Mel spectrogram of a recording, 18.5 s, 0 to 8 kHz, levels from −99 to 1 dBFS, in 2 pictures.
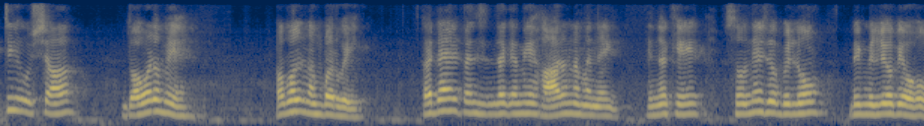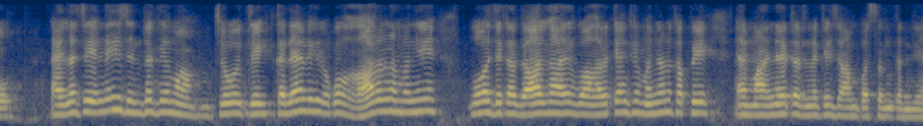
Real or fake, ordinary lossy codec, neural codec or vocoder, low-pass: fake; AAC, 48 kbps; codec, 16 kHz, 2 kbps, FreqCodec, smaller model; 7.2 kHz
